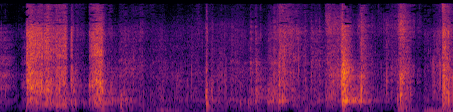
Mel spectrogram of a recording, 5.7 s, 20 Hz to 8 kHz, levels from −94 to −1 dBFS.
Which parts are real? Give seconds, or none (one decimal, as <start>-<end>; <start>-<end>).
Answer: 0.0-2.7; 3.5-5.7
